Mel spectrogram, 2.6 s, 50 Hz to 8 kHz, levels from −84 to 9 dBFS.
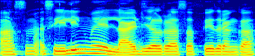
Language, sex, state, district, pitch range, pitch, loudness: Hindi, male, Jharkhand, Garhwa, 140-160 Hz, 150 Hz, -14 LUFS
